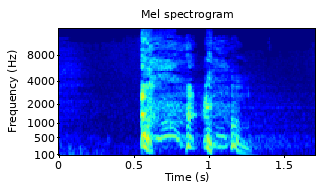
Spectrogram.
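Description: A preacher coughs once during a sermon. The cough is short and harsh, breaking into a few rapid bursts, and is heard alone against quiet.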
